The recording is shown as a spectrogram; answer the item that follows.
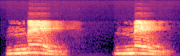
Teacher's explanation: मैं में आपकी नाक और मुख से तो आ रही है वायु बाहर, लेकिन आप इसमें चंद्र बिंदु नहीं रखोगे क्योंकि पहले से ही उसमें आई की मात्रा है।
